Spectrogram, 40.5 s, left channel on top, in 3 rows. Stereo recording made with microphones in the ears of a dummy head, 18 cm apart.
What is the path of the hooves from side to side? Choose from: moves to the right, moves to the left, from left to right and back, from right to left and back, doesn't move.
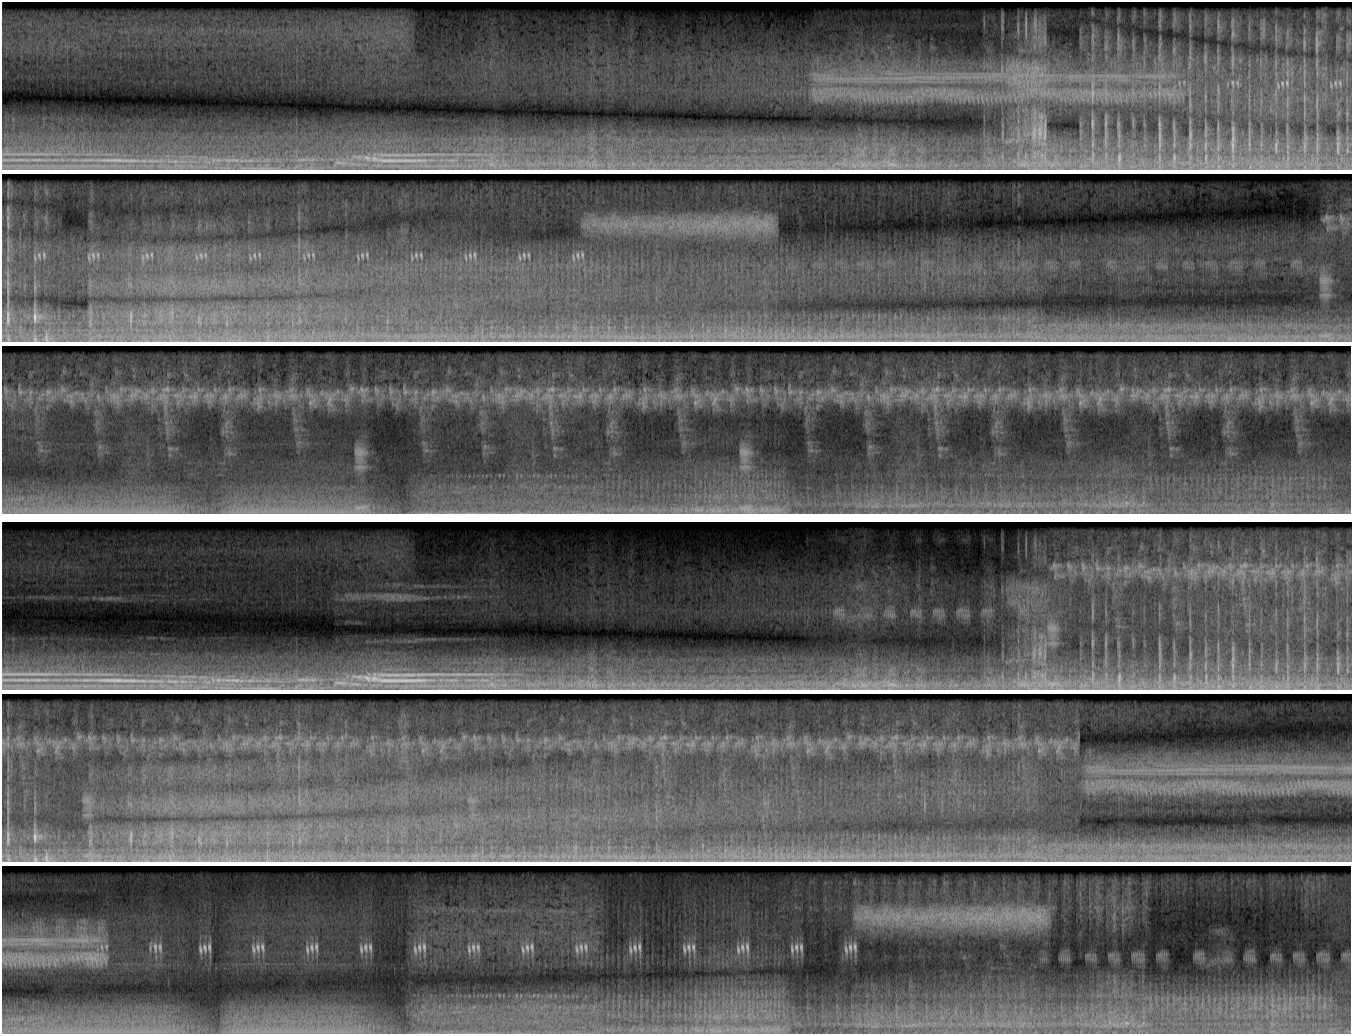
moves to the right.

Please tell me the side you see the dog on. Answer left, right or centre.
right.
